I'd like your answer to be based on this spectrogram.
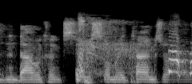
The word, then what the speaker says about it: Ndamukong Suh: I'm going to say it right. Ndamukong Suh. Ndamukong Suh. Ndamukong Suh. It's easy. Ndamukong Suh. There we go.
